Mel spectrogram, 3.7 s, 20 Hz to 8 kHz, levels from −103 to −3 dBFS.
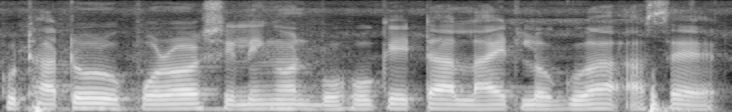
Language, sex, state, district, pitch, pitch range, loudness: Assamese, male, Assam, Hailakandi, 120 Hz, 115-125 Hz, -15 LUFS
